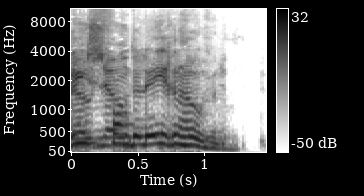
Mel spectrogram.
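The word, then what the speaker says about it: Dries Van Langenhove: You've got to support people like Dries Vanderlegenhoven. I'm sorry. I'm trying to pronounce it. – Dries Vanderlegenhoven. – There you go.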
